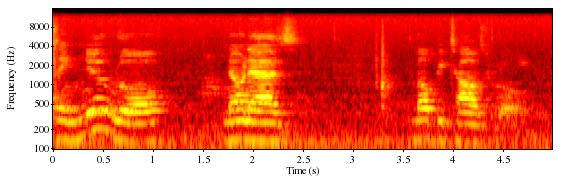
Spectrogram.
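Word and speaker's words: L'Hôpital: I can't even pronounce that. You did great. Do it again. L'Hopital. Perfect. L'Hopital.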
